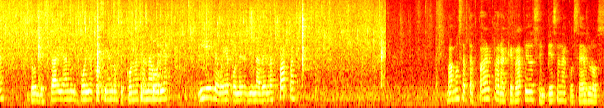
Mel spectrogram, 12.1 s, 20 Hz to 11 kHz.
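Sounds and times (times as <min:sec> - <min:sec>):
vegetables sizzling in a pan: 0:00.0 - 0:07.7.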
